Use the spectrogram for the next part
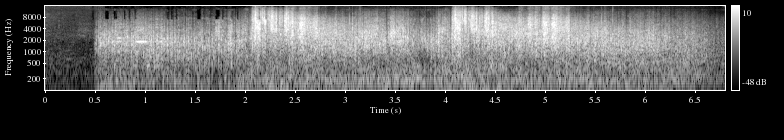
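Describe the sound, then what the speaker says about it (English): British artillery fire breaking up a German panzer assault in North Africa in World War II, heard as a continuous loud roar of booms and blasts with heavier bursts rising through it, close and overwhelming. "British artillery broke up the assault, and the panzers were quickly halted."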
